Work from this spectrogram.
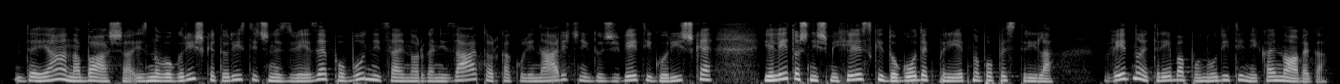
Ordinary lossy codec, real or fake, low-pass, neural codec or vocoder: MP3, 48 kbps; real; 7.2 kHz; none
